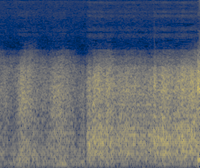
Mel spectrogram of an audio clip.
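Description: Freight train running on the rails, a steady rushing rail noise that swells louder about a second in.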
